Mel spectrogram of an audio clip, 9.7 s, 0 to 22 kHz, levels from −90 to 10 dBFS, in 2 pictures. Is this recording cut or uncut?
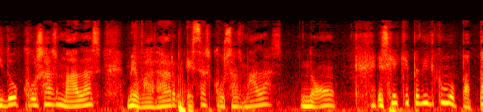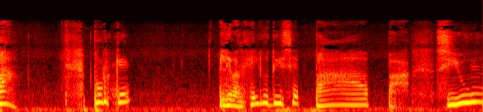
uncut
